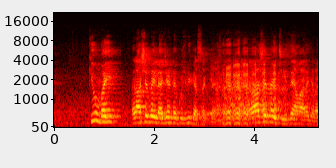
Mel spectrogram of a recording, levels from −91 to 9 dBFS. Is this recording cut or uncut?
cut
